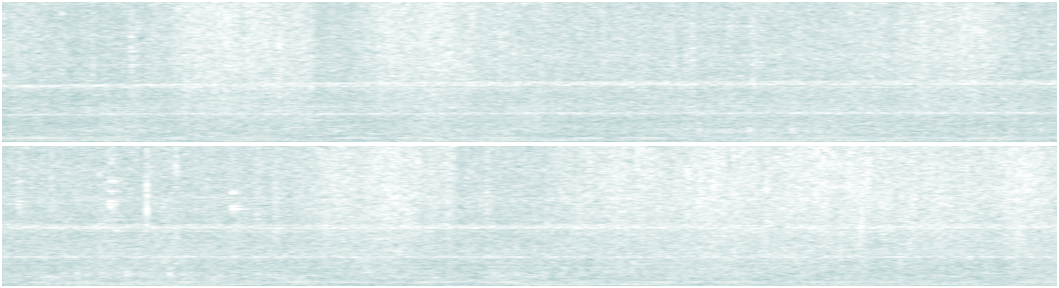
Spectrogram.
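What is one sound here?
A vehicle's engine hums steadily as it drives over rough ground.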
